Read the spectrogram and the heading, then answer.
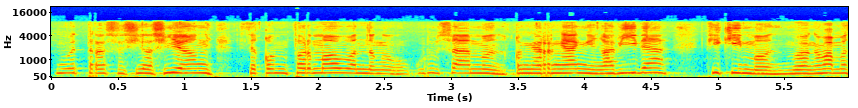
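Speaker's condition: Profound bilateral congenital deafness; profound bilateral deafness from birth, detected near 15 months, lifelong hearing aids insufficient for speech; first cochlear implant at 27, second some years later, about 1.5 years rehabilitation, nearly 35; learned speech visually by lip reading and early reading, now perceives speech through implants

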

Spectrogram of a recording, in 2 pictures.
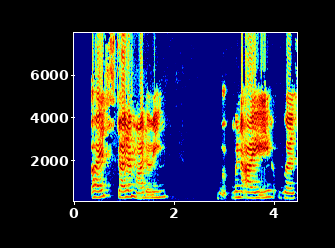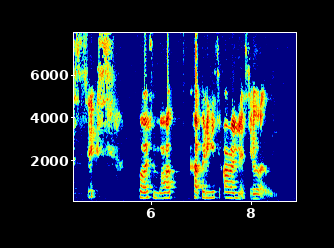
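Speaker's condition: Down syndrome; spinal fusion surgery, works with life skills and communications consultant Loie k

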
